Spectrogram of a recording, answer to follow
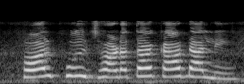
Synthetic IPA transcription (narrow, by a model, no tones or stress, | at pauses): pʰɔlpʰuld͡ʒʱɔɽt̪akaɾɖalːĩ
